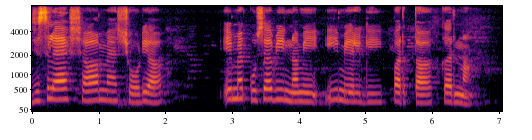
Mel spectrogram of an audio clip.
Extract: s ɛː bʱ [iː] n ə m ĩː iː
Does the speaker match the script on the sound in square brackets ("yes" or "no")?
yes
